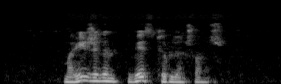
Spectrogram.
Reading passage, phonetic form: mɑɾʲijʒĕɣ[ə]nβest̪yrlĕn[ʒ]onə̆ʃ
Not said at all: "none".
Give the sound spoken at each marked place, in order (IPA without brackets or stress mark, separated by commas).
ə, ʃ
